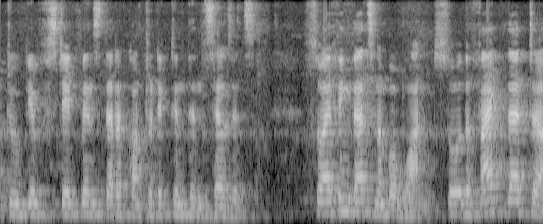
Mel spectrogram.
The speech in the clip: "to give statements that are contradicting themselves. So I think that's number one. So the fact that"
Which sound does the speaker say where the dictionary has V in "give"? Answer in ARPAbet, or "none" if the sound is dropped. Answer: V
